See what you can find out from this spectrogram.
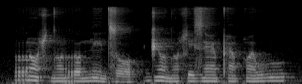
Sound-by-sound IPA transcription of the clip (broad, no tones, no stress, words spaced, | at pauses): rɔ̃ɬdɔ̃rɔ nẽd͡zɔ | d͡ʒɔ̃dɔ̃ɬe zæ̃pʰæ̃qʷẽ wu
